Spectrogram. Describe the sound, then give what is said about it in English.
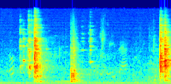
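Dishes clatter and clink as a woman washes up in a TV drama scene, with a few sharp bursts of plates and cutlery knocking together separated by quieter pauses. “there's just this one scene I remember where she's doing dishes and she knows what's been going on and keeps it inside”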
